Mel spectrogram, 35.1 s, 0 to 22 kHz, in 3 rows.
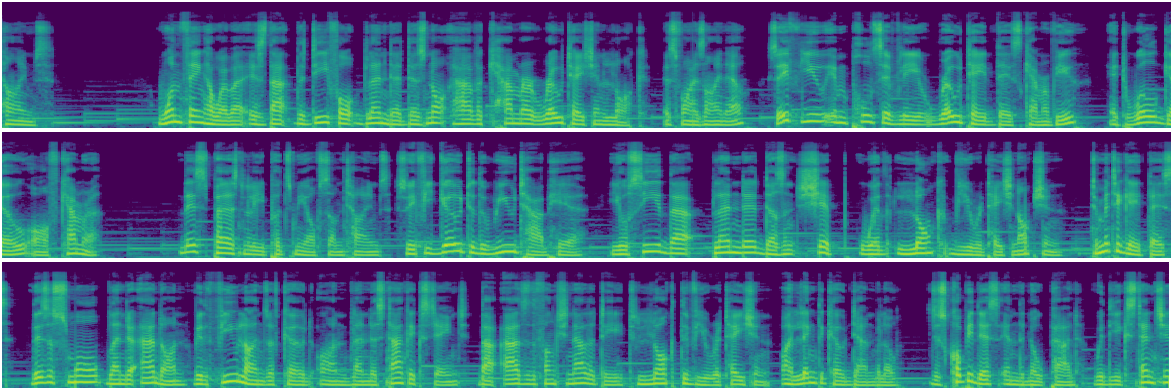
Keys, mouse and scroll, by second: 0.4 z, 3.5 middle click, 4.9 click, 6.1 middle click, 8.7 KP_0, 10.3 middle click, 11.8 KP_0, 17.5 click, 17.7 n, 18.9 click.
